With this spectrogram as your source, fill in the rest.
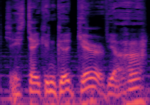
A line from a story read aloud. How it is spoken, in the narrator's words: Phil said to Patty in a joking tone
